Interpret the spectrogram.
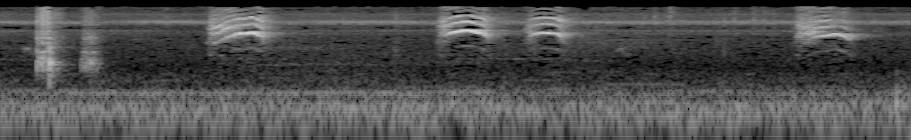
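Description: A bird chirping: four short, high, arched notes, one or two at a time, over a steady low background rumble.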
